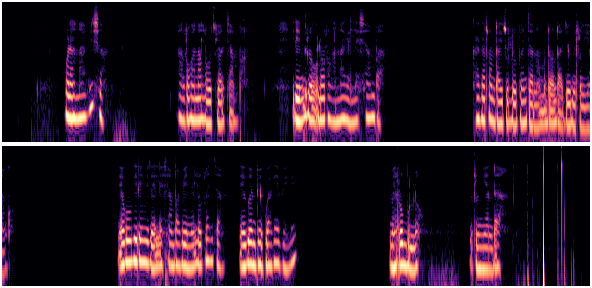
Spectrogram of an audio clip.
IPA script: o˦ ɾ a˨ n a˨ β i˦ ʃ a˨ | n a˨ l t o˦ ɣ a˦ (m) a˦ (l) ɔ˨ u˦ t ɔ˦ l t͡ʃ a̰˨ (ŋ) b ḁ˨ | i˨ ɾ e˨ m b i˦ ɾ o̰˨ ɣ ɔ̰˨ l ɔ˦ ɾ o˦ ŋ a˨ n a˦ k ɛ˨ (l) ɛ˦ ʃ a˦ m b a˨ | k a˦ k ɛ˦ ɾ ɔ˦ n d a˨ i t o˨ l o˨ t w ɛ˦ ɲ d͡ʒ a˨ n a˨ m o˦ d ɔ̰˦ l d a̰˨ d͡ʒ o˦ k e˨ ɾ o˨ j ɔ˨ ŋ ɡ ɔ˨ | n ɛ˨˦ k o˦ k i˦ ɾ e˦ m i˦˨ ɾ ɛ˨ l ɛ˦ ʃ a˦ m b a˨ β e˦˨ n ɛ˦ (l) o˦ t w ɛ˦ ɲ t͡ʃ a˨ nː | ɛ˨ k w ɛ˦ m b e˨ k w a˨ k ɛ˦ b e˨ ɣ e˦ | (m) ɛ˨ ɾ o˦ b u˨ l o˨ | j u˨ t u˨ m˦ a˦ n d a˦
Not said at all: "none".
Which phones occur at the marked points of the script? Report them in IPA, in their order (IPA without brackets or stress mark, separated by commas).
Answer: n, l, m, l, l, m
